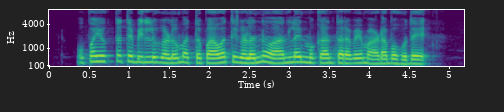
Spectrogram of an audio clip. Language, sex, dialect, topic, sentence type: Kannada, female, Mysore Kannada, banking, question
